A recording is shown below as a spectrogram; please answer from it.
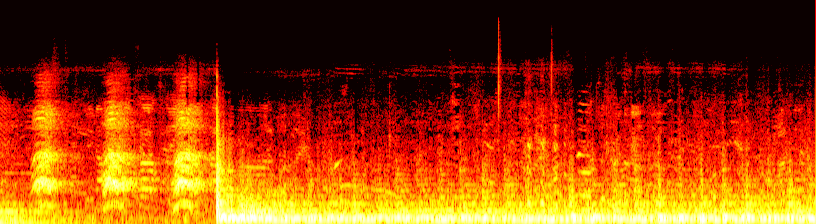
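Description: Festival music drops out while a group gives three short rhythmic shouts. The music comes back abruptly with a sharp stroke about two seconds in and runs steadily over crowd noise.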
